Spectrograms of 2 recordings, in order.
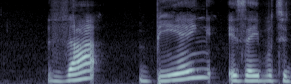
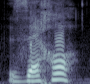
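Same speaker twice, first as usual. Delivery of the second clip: French accent; 7 dB louder than usual. Shown as a demonstration. Podcaster jokily attempting French after "nothing, zilch", French accent. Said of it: "That was my French attempt".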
